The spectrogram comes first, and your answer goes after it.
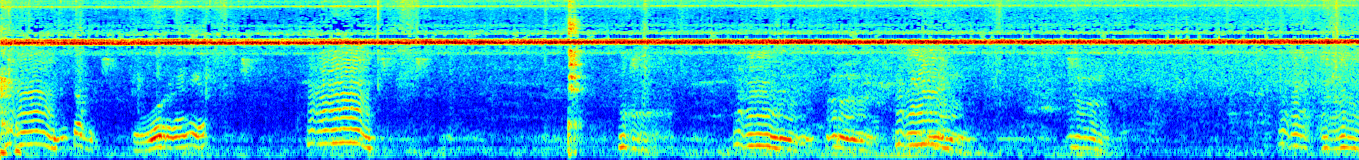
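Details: Several quavering bleats from goats and kids on a farm in Indonesia, each rising then dipping, repeated every second or two in overlapping bursts over a hissy background with a constant high-pitched tone and a sharp click.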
